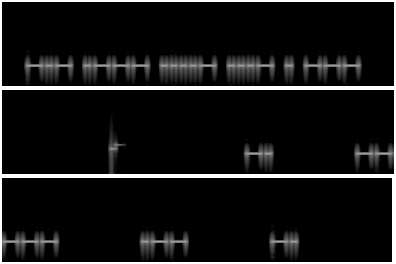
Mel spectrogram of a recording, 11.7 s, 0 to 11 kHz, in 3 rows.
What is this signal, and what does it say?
Morse code, heard as a keyed tone, about 25 wpm, spaced as for 15 wpm, 700 Hz. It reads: KJ4VEO N0WN
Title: USA Call Signs - 6x Character Spacing - 25wpm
